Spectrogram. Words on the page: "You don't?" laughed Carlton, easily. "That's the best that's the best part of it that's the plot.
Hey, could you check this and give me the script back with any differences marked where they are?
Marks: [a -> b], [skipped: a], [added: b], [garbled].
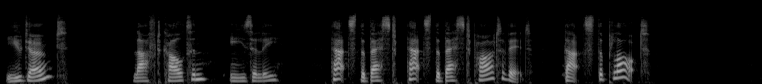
"You don't?" laughed Carlton, easily. "That's the best that's the best part of it that's the plot.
